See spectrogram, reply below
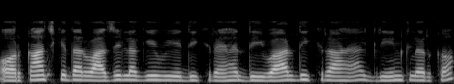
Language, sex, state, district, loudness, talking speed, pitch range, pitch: Hindi, female, Bihar, Sitamarhi, -22 LUFS, 210 wpm, 185-205 Hz, 190 Hz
